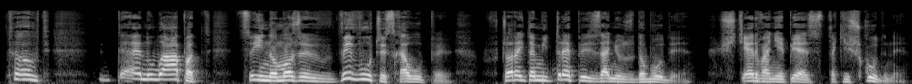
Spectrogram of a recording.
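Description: Man putting on a shrill frightened peasant girl. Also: sing-song, a little slow. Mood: frightened, whining. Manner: whiny, pleading, high-pitched. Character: frightened young peasant woman making excuses. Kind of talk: audiobook character voice.

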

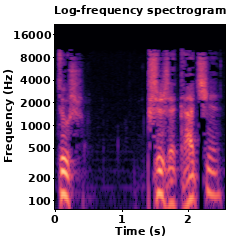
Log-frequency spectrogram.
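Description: A man reading an audiobook voices a fierce male Cossack chieftain with a husky, threatening, commanding voice. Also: on the low side, drawn-out words, pushed and bright, voice pushed up, heavily acted. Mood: menacing.

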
